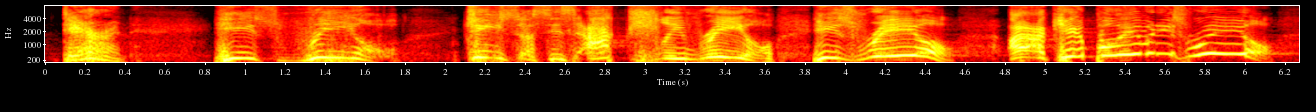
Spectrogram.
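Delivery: building to a high, loud, overjoyed cry; ecstatic disbelief. Retold or imitated. Retold ecstatic outburst to friend.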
